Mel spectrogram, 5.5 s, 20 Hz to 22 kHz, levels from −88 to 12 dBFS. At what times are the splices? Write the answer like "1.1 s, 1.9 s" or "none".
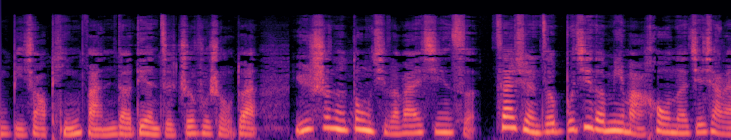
2.2 s, 3.6 s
